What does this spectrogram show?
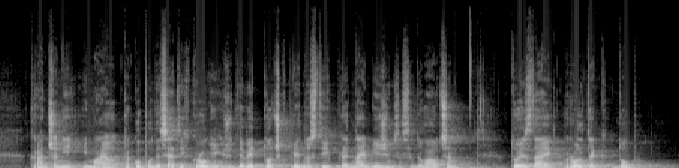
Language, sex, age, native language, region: Slovenian, male, 30-49, Slovenian, Savinja region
